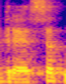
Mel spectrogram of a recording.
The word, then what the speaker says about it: dressed: Kemudian get dressed. Tulisannya dressed ya, tapi bacanya dressed.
